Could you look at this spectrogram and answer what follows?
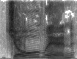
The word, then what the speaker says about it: Jolynn: The Jolynn, J-O capital L-Y-N-N, Braley, capital B-R-A-L-E-Y, show.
